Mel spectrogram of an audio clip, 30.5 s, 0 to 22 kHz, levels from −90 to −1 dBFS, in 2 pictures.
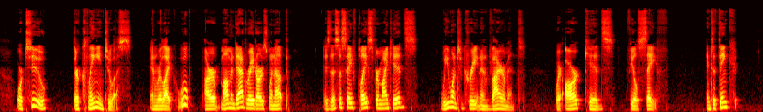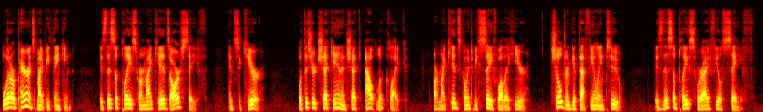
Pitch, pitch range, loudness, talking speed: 130 Hz, 120-155 Hz, -22 LUFS, 175 wpm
